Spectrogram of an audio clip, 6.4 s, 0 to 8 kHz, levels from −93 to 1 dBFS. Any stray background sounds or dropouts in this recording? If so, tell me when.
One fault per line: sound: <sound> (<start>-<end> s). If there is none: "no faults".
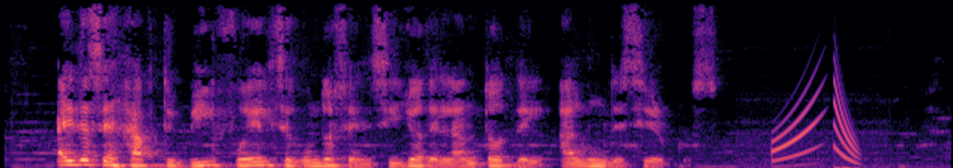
sound: chirp (5.1-5.8 s)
